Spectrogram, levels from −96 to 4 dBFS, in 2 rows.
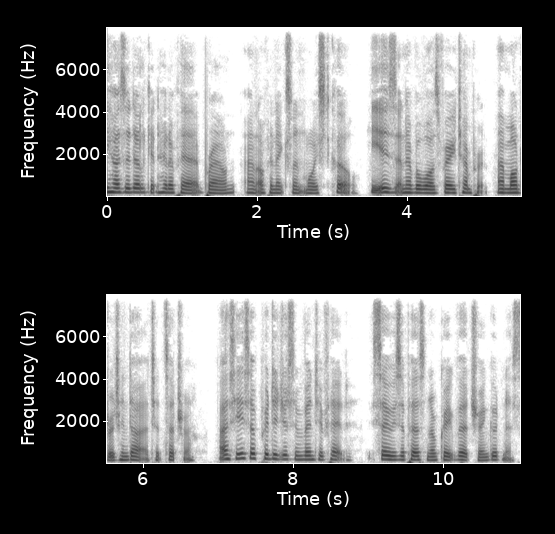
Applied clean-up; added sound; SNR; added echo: none; none; none; none.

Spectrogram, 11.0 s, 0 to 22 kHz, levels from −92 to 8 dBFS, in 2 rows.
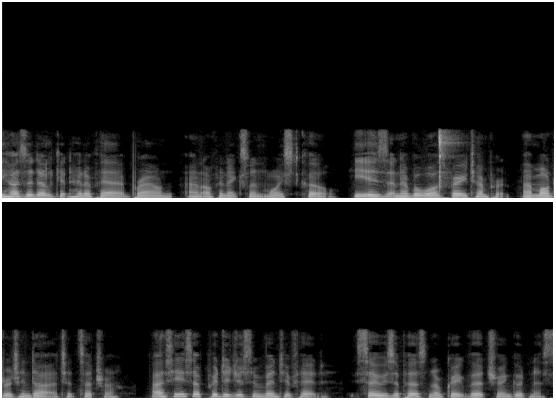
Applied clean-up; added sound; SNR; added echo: none; Cutlery, silverware; 4 dB; none.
